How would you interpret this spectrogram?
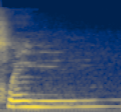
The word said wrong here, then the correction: Qui-Gon Jinn: Qui-Gon Jinn. – Yeah, Qui-Gon Jinn. I got your back. Qui-Gon Jinn. – I don't know how to pronounce his name. I thought his name was Quinn.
